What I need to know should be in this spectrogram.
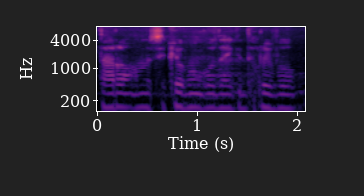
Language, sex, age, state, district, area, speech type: Odia, male, 18-30, Odisha, Nabarangpur, urban, spontaneous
